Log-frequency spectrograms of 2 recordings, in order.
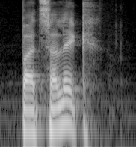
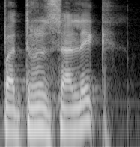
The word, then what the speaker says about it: Patrzalek: miren, se llama, el guitarrista se llama Marcin Patsalek, pero con una R antes que ya no puedo pronunciar. Patsalek, pues sí, si no tendría que decir Patrzalek.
